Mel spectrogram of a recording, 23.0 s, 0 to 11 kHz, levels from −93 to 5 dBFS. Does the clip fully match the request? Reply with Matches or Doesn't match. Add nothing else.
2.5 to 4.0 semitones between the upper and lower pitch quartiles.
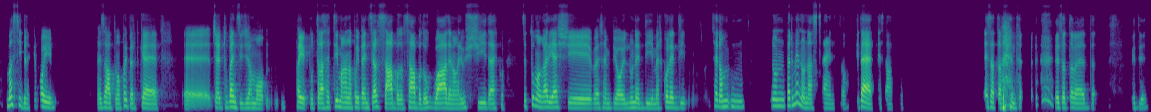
Matches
